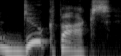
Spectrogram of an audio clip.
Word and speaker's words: DukeBox: last week or so the dukebox rhymes with jukebox it's a smart speaker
